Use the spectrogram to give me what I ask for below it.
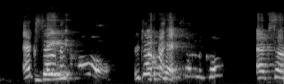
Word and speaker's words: xoNecole: It's Nicole. You're talking about X-O Nicole.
